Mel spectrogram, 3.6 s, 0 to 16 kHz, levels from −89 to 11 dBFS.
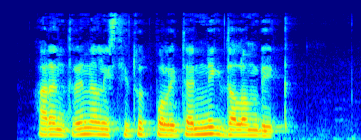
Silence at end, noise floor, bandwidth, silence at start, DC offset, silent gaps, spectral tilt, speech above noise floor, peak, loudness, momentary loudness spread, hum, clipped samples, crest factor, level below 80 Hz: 0.75 s; -55 dBFS; 11.5 kHz; 0.4 s; under 0.1%; none; -7.5 dB/octave; 38 dB; -4 dBFS; -18 LUFS; 7 LU; none; under 0.1%; 16 dB; -58 dBFS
